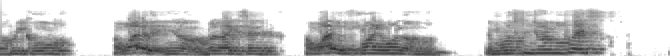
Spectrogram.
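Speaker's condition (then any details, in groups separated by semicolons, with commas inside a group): Cerebral palsy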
